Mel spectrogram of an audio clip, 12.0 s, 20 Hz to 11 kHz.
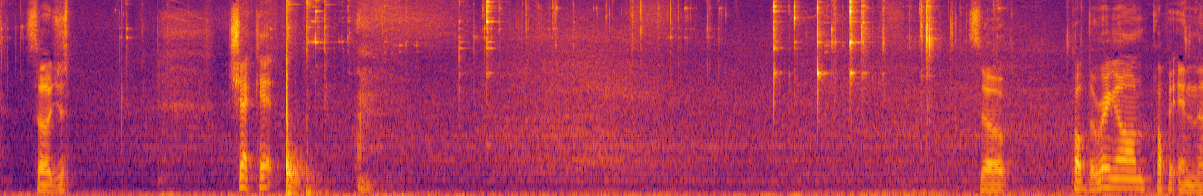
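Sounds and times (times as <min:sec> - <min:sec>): small latch parts clinking: 0:01.1 - 0:01.6, 0:02.8 - 0:11.0.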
